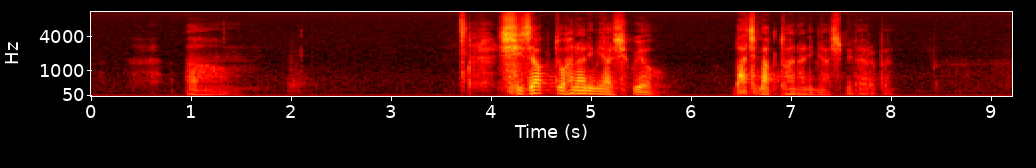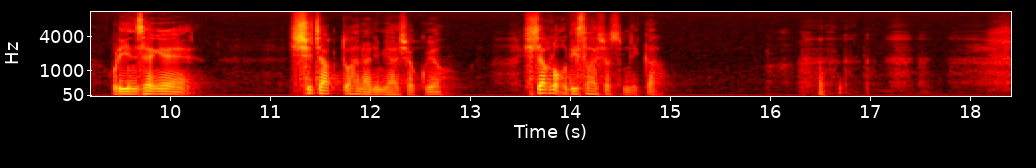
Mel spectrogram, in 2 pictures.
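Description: A middle-aged man speaks with animation into a headset microphone, pausing between phrases.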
